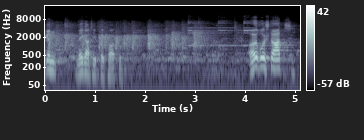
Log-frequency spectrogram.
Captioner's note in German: Beifall bei der FDP - Unruhe - Glockenzeichen der Präsidentin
